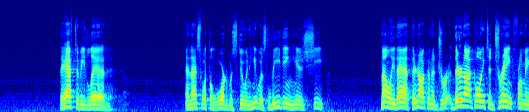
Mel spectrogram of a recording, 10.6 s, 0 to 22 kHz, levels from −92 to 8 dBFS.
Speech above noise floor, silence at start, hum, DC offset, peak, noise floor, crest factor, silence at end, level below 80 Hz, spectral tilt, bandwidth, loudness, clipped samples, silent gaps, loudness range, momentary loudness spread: 39 dB; 1.2 s; none; under 0.1%; -10 dBFS; -70 dBFS; 22 dB; 0 s; -72 dBFS; -5.5 dB/octave; 15.5 kHz; -31 LUFS; under 0.1%; none; 8 LU; 12 LU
